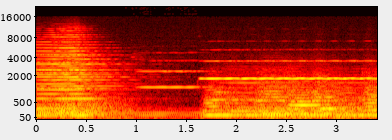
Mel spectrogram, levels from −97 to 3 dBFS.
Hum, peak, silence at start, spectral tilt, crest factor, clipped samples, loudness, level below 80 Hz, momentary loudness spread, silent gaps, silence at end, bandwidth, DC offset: 50 Hz at -50 dBFS; -10 dBFS; 0 s; -4 dB/octave; 16 dB; under 0.1%; -26 LUFS; -46 dBFS; 14 LU; none; 0 s; 14.5 kHz; under 0.1%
